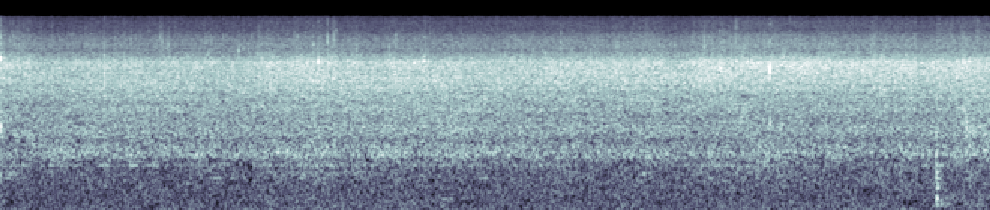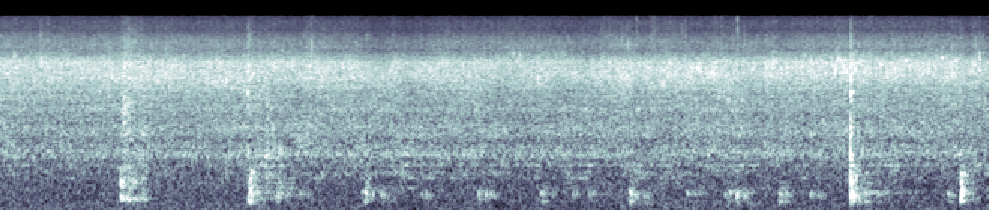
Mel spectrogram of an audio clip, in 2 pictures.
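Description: Kurkure dough strips sizzling steadily as they deep-fry in hot oil in a kadhai. In the second half a slotted spoon stirs them, with a few light clinks against the pan.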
